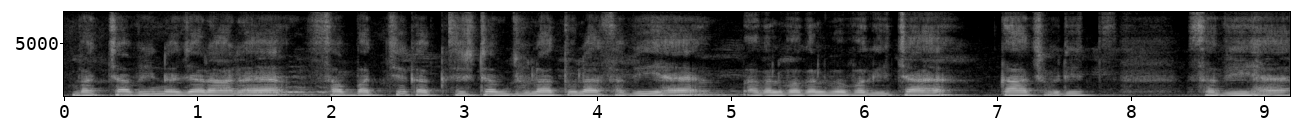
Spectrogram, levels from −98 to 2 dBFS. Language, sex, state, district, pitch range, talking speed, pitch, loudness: Angika, male, Bihar, Begusarai, 160-165 Hz, 145 wpm, 165 Hz, -29 LUFS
